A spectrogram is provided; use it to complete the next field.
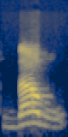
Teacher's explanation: Ini dinamakan tafkhimul ra, bacanya tafkhim, baca ra-nya tebal, caranya dengan mengangkat bibir.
